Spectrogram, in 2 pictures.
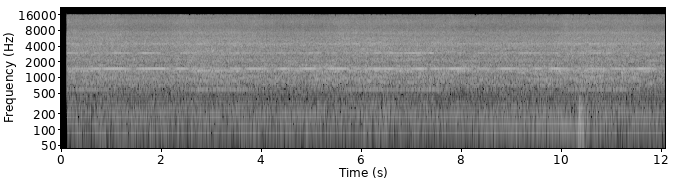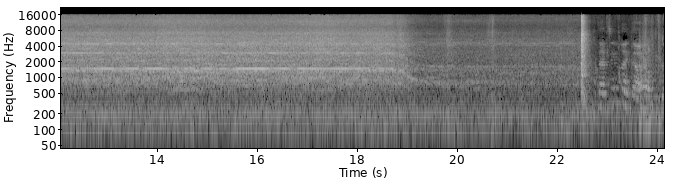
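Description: A steady motor-driven whir, fan-like and with a thin high whine in it, which cuts off suddenly about nineteen seconds in. A single sharp click comes a few seconds later.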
